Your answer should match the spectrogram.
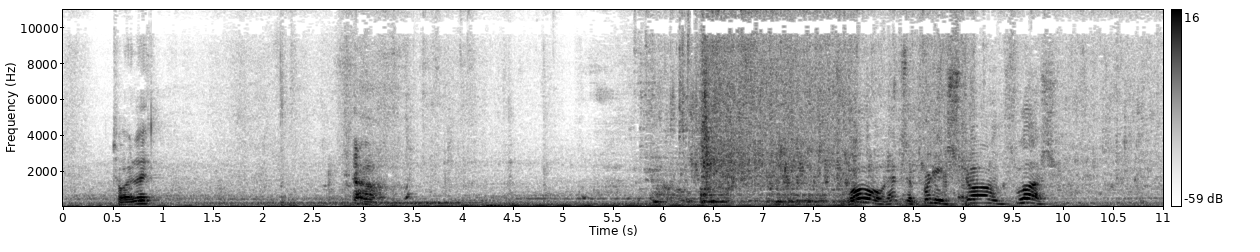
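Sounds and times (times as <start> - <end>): toilet flushing: 5.7 - 11.0.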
